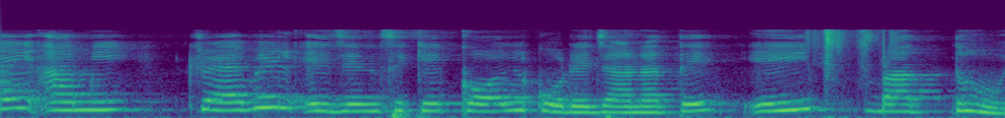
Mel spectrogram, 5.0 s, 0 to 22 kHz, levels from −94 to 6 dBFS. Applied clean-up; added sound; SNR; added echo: neural separator model SepFormer DNS4.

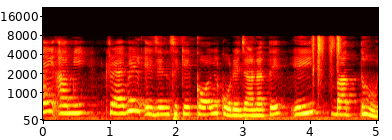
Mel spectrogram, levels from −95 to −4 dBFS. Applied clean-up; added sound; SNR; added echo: none; Rattle (instrument); 7 dB; reverberation time 0.6 s.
